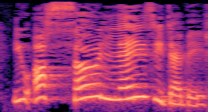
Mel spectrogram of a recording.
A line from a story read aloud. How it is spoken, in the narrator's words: she screams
